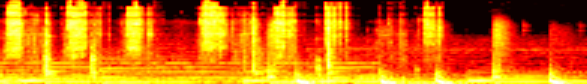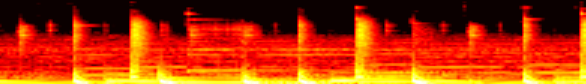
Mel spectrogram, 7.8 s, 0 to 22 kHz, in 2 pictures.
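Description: A ratchet wrench loosening a starter motor bolt on a Toyota Hilux LN106 engine, a rapid string of close, loud metallic clicks in quick bursts with brief pauses between strokes.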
